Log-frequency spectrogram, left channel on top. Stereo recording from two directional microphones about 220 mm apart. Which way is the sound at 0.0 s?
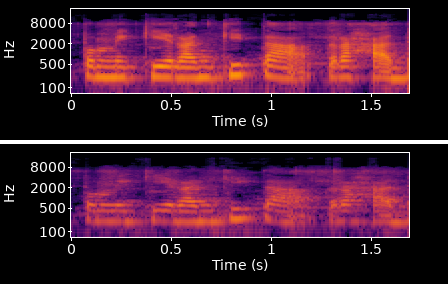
50° left (ahead or behind).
